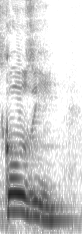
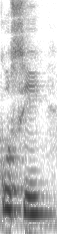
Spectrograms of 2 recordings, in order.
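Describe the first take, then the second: First: The middle consonant is a z sound. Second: The middle consonant is an s sound. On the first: The speaker calls it right. "it's cozy" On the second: The speaker calls it wrong. "here it's not cozy"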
